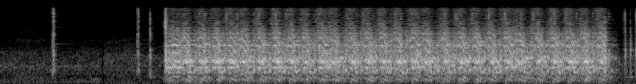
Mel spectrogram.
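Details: Kubota diesel cranked with a Lokithor JA3000 lithium jump pack in about 30°F weather. The starter spins briskly and evenly, around three compressions a second; cranking speed sounds healthy.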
